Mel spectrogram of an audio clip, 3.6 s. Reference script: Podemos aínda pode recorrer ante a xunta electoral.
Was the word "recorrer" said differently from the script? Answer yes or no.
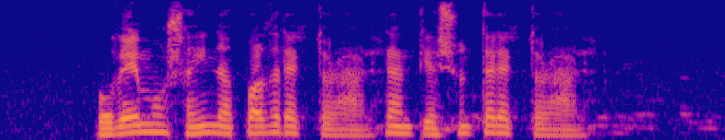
yes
